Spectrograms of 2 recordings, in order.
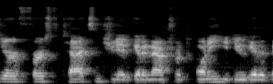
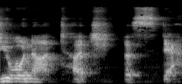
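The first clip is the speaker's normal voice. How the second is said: growled, snarling she-wolf voice. Storyteller voicing a she-wolf answering the player, growling wolf voice. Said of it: "She growls back at you and she says".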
